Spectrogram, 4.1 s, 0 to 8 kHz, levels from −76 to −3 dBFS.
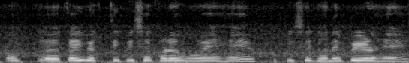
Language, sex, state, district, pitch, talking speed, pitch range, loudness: Hindi, female, Chhattisgarh, Sukma, 200 Hz, 175 wpm, 195-210 Hz, -24 LUFS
